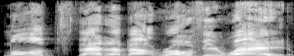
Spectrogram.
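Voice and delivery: high, loud mocking whiny voice; sneering parody of a whiny armorer. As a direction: ham up a whiny airhead wailing. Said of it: "And the armorer goes".

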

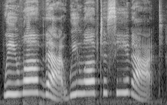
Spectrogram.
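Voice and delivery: high, loud, drawn-out cheering, slow on love; gushing hype cheer. Retold or imitated. To a friend who adores herself, gushing hype cheer. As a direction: hype her up like a proud best friend. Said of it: "and I'm like".

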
